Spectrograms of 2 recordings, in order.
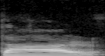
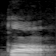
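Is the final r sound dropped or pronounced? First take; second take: pronounced; dropped. First: An American accent, with the r sounded. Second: A British accent, with no r sound.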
